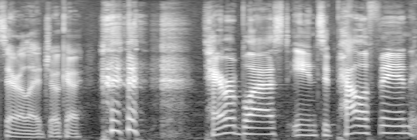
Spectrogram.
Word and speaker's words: Ceruledge: into the pelipper goodbye come on go uh Sarah luge don't let me down now or Sarah ledge I don't I don't know how to pronounce this thing okay halafin oh it's Sarah ledge okay Terra Blast into palafin and we go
